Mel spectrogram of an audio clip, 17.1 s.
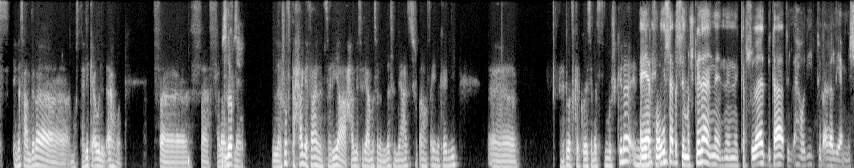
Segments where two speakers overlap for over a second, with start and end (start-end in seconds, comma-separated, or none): none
